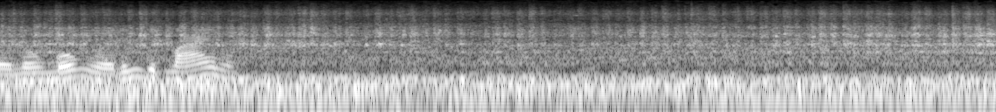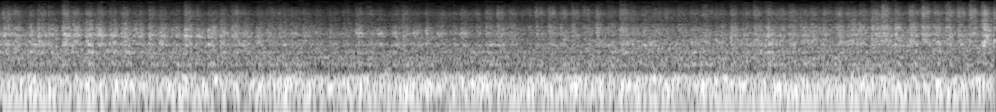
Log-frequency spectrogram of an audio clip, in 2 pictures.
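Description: Cutting blades of a harvesting machine clatter through rice stalks.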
